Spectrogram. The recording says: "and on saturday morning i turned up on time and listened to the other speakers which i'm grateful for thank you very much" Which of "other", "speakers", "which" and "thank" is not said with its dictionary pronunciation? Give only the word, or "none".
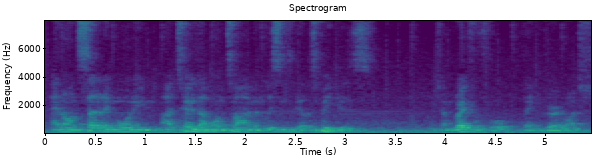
none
